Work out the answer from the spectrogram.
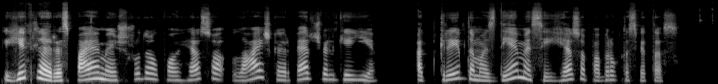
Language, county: Lithuanian, Utena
